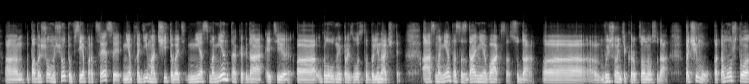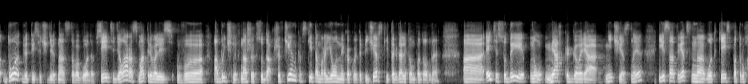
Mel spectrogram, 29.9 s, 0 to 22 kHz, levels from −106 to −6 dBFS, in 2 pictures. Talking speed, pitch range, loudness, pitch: 125 wpm, 125-145 Hz, -21 LUFS, 130 Hz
